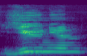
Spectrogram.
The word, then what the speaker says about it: Union: from the United Kingdom so the stress moves Union it's on the first syllable but United it's on the second syllable obviously football teams Manchester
